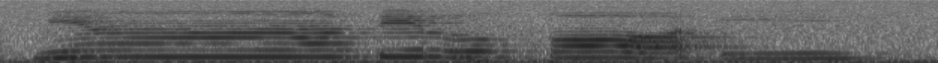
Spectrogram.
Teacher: Nun mati bertemu dengan ta, dibaca samar dan berdengung. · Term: ikhfa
